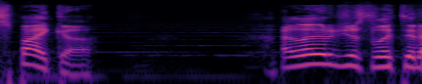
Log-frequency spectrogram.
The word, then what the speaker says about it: Spica: up yo hang on spica so it's pronounced spica I literally just looked it up in for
